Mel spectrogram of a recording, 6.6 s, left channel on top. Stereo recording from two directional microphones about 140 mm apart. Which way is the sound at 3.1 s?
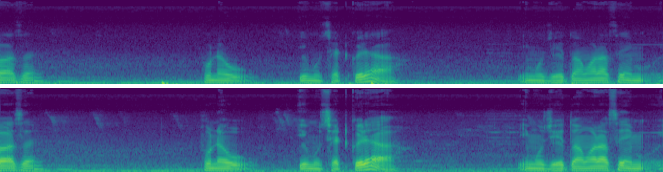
45° right (ahead or behind).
